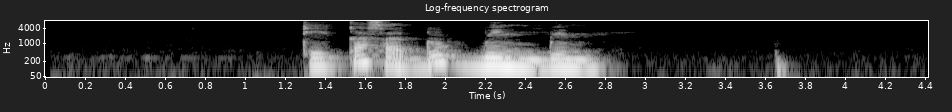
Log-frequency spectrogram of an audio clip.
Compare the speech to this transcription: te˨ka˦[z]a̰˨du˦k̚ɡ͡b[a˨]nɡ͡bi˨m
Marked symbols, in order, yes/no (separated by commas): no, no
